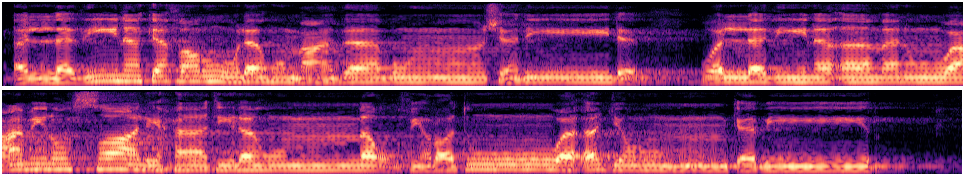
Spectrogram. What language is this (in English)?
Arabic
